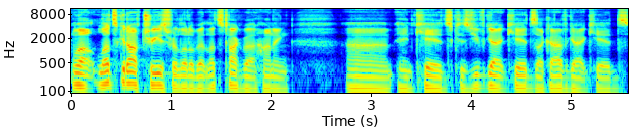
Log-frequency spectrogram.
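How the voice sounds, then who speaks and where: A man with an American accent and a medium-pitched voice, at a moderate pace with fairly even intonation and long, frequent pauses, on a very clean recording with a silent background. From California. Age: 40s. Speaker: podcast host, chef and hunter. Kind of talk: casual interview chat.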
